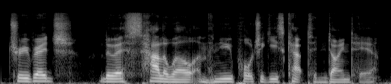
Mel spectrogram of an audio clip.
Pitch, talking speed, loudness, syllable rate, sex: 120 Hz, 155 wpm, -21 LUFS, 5.9 syllables/s, male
